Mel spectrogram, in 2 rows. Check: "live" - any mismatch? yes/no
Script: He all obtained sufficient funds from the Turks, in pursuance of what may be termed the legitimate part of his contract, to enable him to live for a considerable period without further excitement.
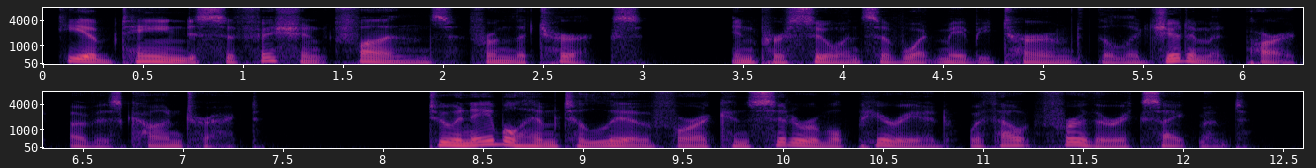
no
